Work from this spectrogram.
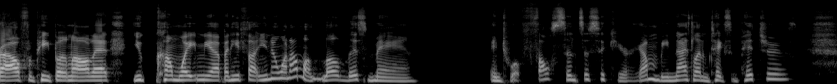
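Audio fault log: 0.00–0.15 s and 0.74–1.02 s, microphone overload: peaks are flattened with a harsh, crackly edge, first before "for people and" and again right after it. The likely cause is input gain set too high, so the converter ran out of headroom: about 5 dB over with roughly 4% of samples clipped at first, then about 2 dB over with well under 1% clipped.
1.02 s, microphone volume stepped down: immediately after the second distorted peak, the voice and the background both drop by about 4 dB at once, not in a gradual fade. The likely cause is the call software detecting clipping and cutting the device's input volume in a single step.
1.43–1.57 s, playback stall: the sound breaks off mid-flow into about 120 ms of silence, then resumes with "come wake". The gap is most likely the player running out of data or having its output thread blocked until it could feed the device again.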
